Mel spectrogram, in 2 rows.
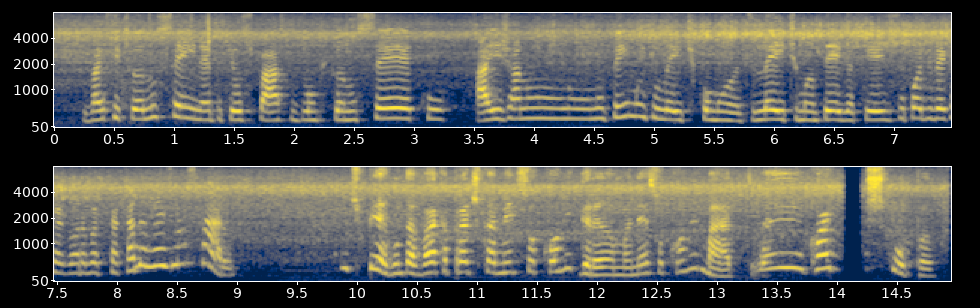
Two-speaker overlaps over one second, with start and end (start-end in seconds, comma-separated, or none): none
